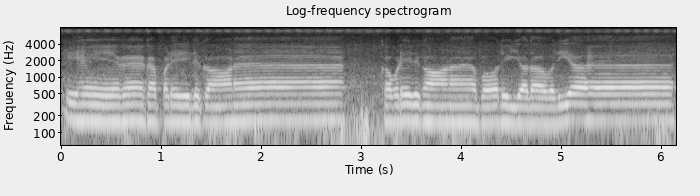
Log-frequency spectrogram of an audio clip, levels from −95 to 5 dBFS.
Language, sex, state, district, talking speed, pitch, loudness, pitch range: Punjabi, male, Punjab, Kapurthala, 145 wpm, 160 Hz, -11 LUFS, 155-165 Hz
